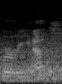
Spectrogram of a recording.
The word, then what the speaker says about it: Marina: so my name is marina it is spelt and sounds exactly the same way as up marina never understood my whole life my kids mispronounced and misspelled it's an actual object if you'd like to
